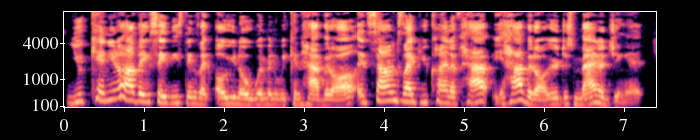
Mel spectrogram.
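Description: A woman hosts a casual interview podcast, with a lower voice that swings widely in pitch. She is friendly and laughs easily with her guest. The sound is dry and close. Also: sing-song, normal speed, hardly any pauses, husky, no echo. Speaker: podcast host.

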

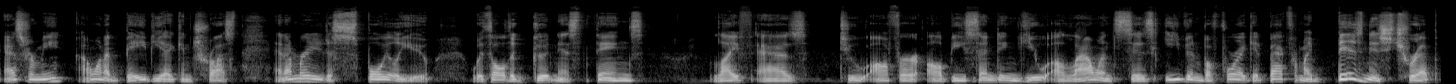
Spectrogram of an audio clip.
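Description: A man's voice: sits low, a little slow, darkish tone. A man voicing a doting, possessive woman of forty-nine, a coaxing online sugar mommy, as he reads out her messages in a comedy podcast.

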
